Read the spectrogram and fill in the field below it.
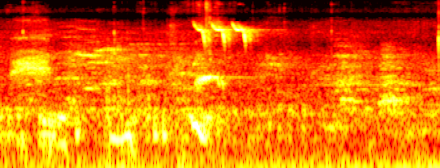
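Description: A Malbai breed pigeon coos faintly nearby, giving a few soft, low notes mixed with small chirps and a brief flutter in a quiet setting.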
